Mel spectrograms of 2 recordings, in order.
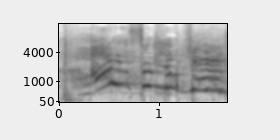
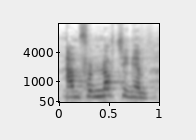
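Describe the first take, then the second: First: Very high, drawn-out mock shriek; overexcited recognition. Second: Said in the usual way. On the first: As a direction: squeal it like finding a long-lost neighbour. Overexcited discovery of a fellow local.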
